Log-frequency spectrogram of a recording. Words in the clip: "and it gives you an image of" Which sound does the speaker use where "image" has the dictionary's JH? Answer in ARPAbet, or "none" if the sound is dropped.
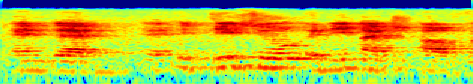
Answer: CH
